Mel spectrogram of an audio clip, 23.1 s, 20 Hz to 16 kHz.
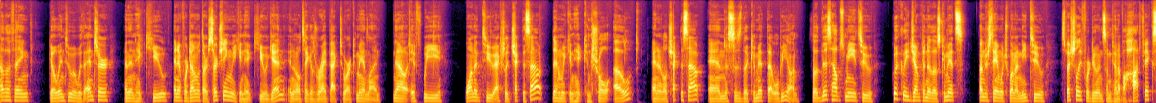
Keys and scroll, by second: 0.6 Return, 5.4 q, 8.2 Up, 8.6 Return, 10.0 Down, 12.7 ctrl+o, 14.2-15.0 typing.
